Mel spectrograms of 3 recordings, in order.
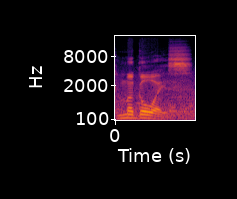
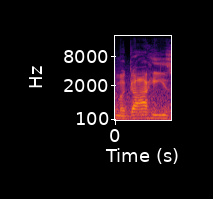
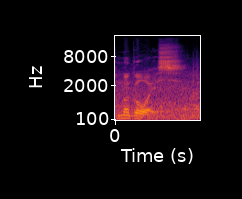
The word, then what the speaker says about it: McGaughys: your company how do you pronounce MGO it's pronounced MGO you hear a bunch of different ways most people say it's mahes or mwis but it's pronounced MGO well that sounds pretty simple not m mwis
